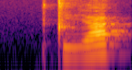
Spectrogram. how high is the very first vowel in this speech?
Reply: high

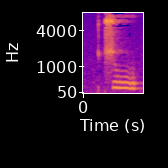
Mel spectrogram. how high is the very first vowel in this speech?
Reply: high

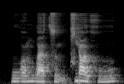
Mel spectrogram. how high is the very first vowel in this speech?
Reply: mid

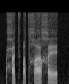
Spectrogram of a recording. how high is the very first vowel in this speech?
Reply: low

